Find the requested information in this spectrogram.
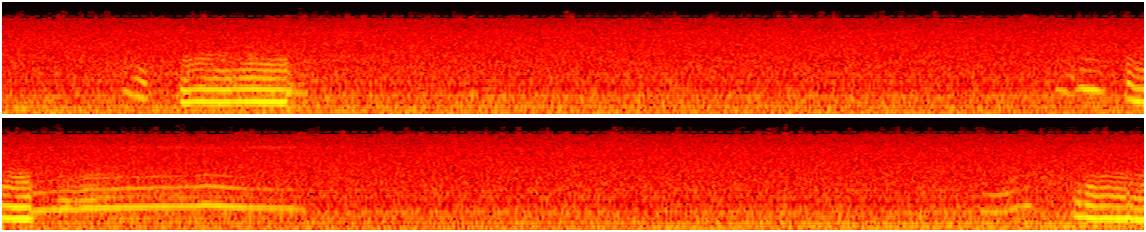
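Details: Sleeping house cat Butters snoring with thin squeaks, three brief tonal squeals, one drawn into a longer rising whine, spaced about four seconds apart like breaths, against quiet indoor background hiss.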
